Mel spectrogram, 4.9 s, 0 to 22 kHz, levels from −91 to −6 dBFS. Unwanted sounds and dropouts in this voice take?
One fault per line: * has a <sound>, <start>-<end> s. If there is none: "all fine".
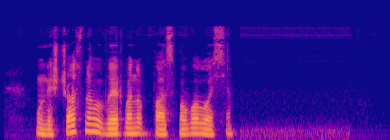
all fine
